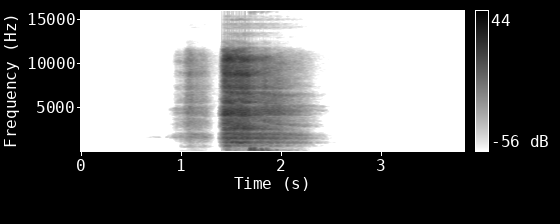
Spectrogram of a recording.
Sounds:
Sigh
